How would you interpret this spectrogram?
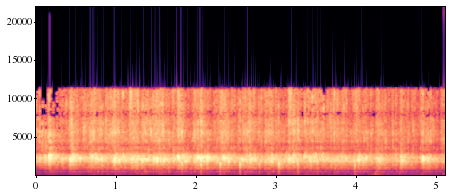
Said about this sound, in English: I think panelists, if you give them a round of applause, please.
